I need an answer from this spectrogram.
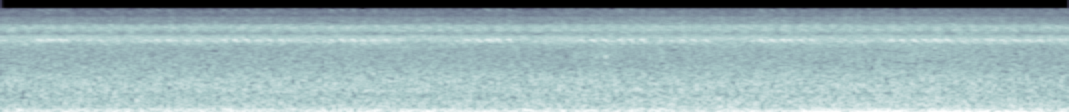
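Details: Crickets with wind, their high chirps coming in short rapid bursts about four per second, a little uneven, over a heavy rumbling wind that grows slightly louder near the end.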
